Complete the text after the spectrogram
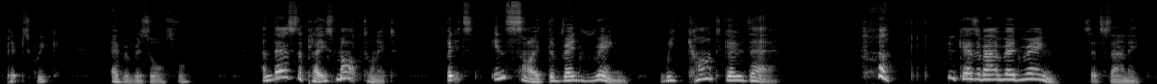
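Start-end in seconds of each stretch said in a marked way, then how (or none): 2.6-7.8 put-on higher, louder worried boy; a timid scout warning his friends; anxious schoolboy. A narrator's reading. Cautious scout voiced. 8.6-10.6 much higher, louder scornful schoolboy; brash boy dismissing the red ring; scoffing boy. A narrator's reading. Stanley scoffs.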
